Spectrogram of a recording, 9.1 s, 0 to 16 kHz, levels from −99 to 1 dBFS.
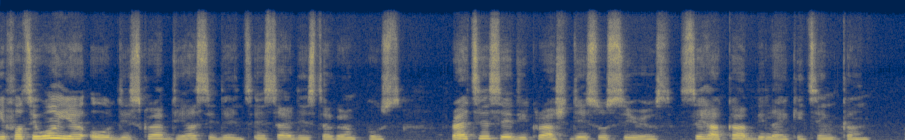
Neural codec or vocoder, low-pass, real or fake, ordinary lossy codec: vocoder, 44.1 kHz, 128 mel bands every 256 samples, BigVGAN v2; 14.4 kHz; fake; none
